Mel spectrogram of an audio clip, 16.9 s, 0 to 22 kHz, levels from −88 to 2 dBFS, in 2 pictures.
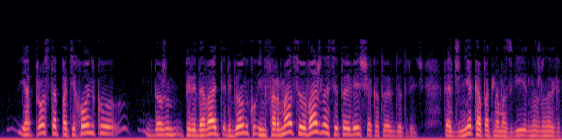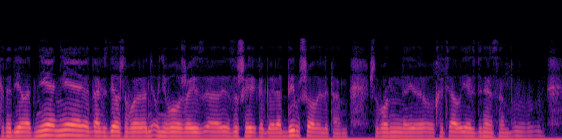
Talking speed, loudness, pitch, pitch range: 175 wpm, -27 LUFS, 130 Hz, 120-165 Hz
